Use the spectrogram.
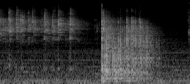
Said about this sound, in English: I'm going to roll dice equal to my knowledge, which is 5. And I have to roll 6 plus, and if I do, I draw 2 items.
